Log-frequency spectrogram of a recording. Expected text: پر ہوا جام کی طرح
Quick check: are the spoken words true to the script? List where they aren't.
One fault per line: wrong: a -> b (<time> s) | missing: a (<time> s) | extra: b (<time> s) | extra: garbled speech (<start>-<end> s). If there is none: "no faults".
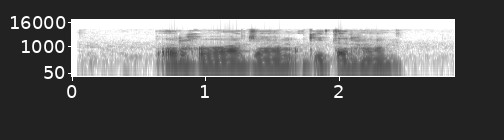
no faults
